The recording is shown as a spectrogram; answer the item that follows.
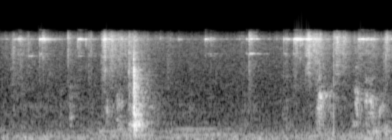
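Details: Two nine-month-old dogs, Hayley and Audrey, playing keep away; a single brief, high, tonal whimper-yelp rings out midway, surrounded by soft scuffling, rustling play noises and a steady low background hum.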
